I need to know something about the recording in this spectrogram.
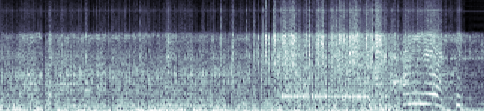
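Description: Engine and road noise inside a moving car, picked up by a dashcam microphone. A steady tone sounds for about a second about two-thirds of the way through, and a voice starts near the end.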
